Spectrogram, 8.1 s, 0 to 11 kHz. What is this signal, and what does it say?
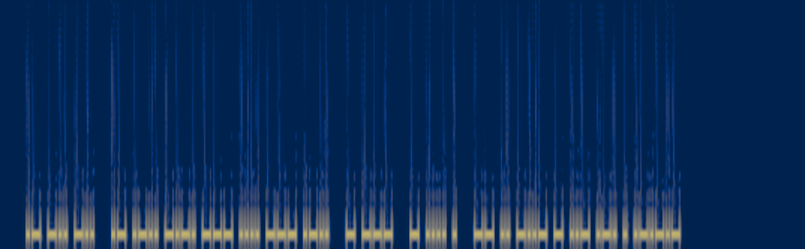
Morse code, heard as a keyed tone, about 44 wpm, 700 Hz. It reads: ADD ALCOHOL TO THE MIXTURE.
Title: Sentences from Top 1500 Words 45wpm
